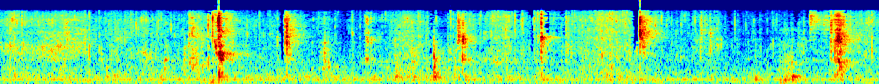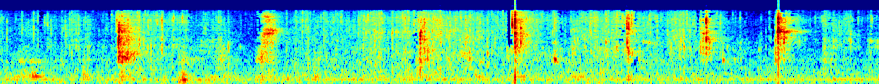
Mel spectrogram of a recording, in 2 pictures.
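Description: Close-miked chewing of fried chicken: irregular wet mouth smacks and crunches, about two a second.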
